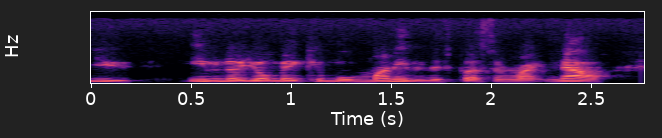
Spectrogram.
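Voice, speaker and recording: A man with a London accent, high-pitched for a man, talking at a very fast pace. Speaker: celebrity barber and author. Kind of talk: interview conversation.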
